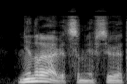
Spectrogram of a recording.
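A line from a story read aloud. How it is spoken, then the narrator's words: Sigh. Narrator (Russian): вздохнул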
